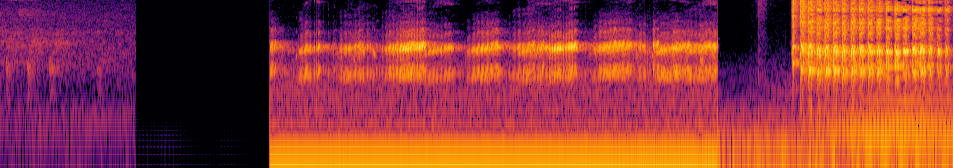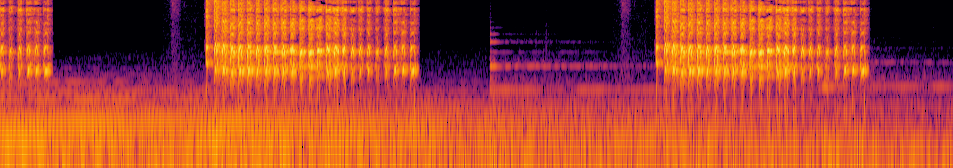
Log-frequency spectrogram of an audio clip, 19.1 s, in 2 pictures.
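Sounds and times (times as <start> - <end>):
tree frog croaking and trilling: 2.7 - 7.2, 7.9 - 10.1, 11.4 - 15.0, 15.9 - 18.3.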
